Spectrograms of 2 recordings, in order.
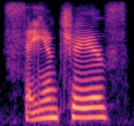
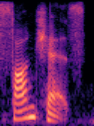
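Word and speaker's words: Sánchez: But that pronunciation, Sanchez, that is not anybody who speaks Spanish pronunciation. It's Sanchez, you know?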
